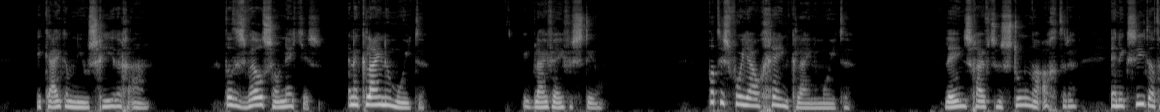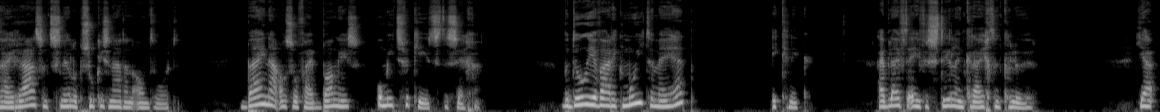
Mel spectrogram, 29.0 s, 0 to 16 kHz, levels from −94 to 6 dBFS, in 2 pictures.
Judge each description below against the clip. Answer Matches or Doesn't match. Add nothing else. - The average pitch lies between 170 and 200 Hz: Matches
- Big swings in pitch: Doesn't match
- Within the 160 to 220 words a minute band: Doesn't match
